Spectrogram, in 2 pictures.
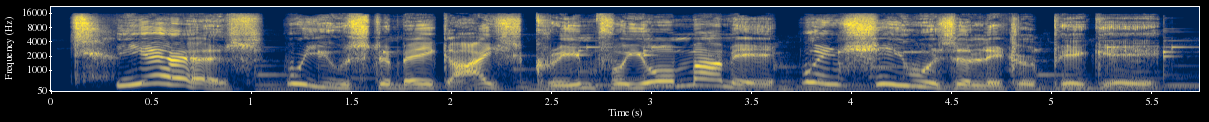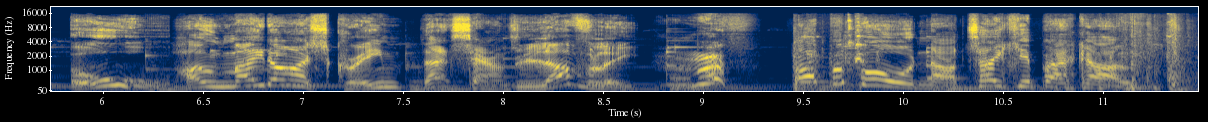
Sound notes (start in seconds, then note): none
